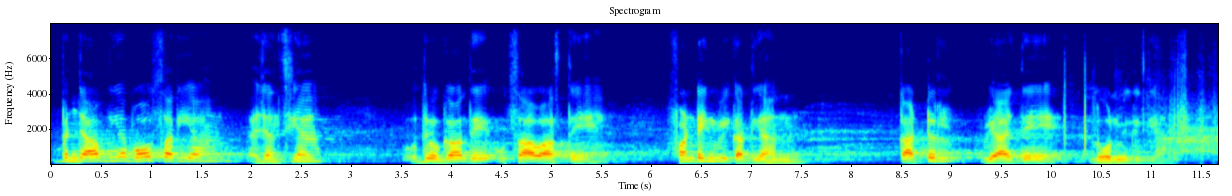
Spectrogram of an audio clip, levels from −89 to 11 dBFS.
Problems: constant background noise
